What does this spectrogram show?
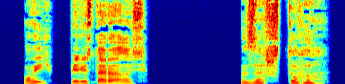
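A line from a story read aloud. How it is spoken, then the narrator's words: Redhead moaning. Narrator (Russian): простонала рыжая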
